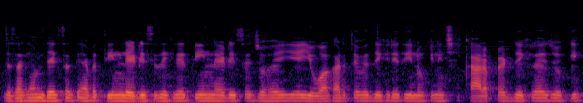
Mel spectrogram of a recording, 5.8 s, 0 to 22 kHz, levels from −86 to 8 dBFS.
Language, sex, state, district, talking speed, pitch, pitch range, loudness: Marwari, male, Rajasthan, Nagaur, 330 wpm, 110 Hz, 105-110 Hz, -31 LUFS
